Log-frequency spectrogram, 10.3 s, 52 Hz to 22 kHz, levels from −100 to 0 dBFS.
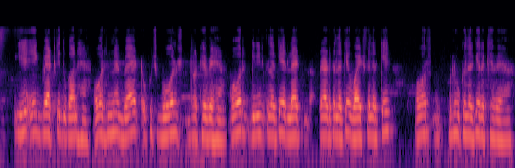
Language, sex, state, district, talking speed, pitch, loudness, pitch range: Hindi, male, Uttar Pradesh, Muzaffarnagar, 180 wpm, 165 Hz, -36 LUFS, 155-180 Hz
